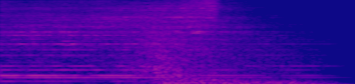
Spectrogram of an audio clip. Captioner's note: lively music; whooshing graphic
